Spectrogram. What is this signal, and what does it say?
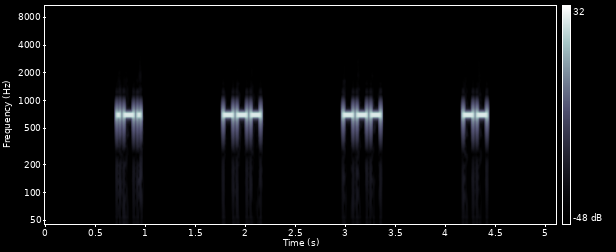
Morse code, heard as a keyed tone, about 34 wpm, spaced as for 10 wpm, 700 Hz. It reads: ROOM
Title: 8x Character Spacing - Top 500 Words - 35wpm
